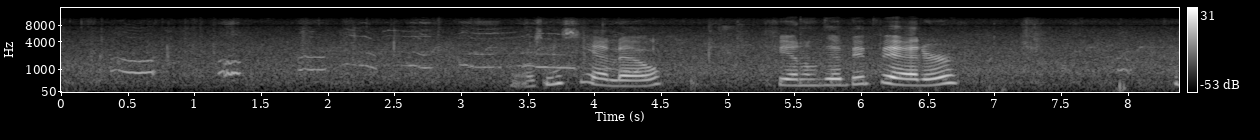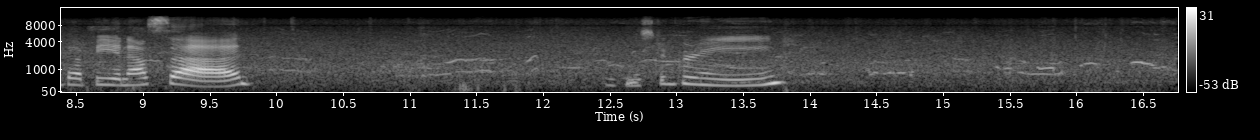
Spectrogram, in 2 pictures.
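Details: Rottweiler puppies, 4.5 weeks old, outdoors for the first time, giving bursts of high, arching whines and yelps that swoop up and fall back, several clustered together, in four main bouts over seventeen seconds, with quieter background noise between.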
